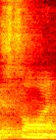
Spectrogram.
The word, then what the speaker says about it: sine: I am always talking I always say sign not sin because it's so much easier to just call it a real thing it's only one syllable anyway so s cosine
